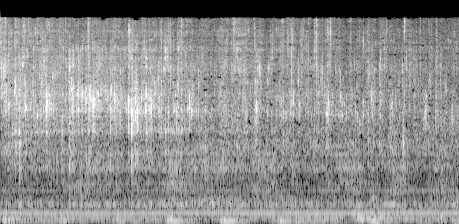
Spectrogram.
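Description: Breaded aubergines frying in hot vegetable oil in a pan: a steady sizzle with dense fine crackling, busiest in the first couple of seconds and then thinning out.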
